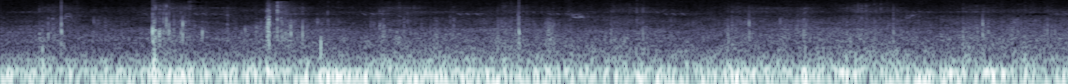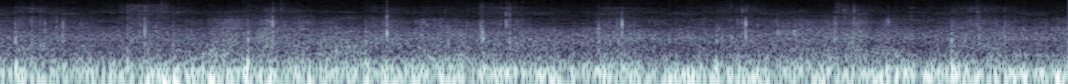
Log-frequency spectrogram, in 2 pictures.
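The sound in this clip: Footsteps on a morning walk outside: a steady run of many dull, even steps carried over a constant low rumbling background.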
